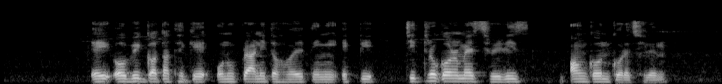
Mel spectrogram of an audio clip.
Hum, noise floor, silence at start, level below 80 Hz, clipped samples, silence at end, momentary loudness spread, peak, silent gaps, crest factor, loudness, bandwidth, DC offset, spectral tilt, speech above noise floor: none; -63 dBFS; 0.9 s; -58 dBFS; under 0.1%; 0.55 s; 10 LU; -2 dBFS; none; 18 dB; -21 LUFS; 8.2 kHz; under 0.1%; -6 dB/octave; 43 dB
